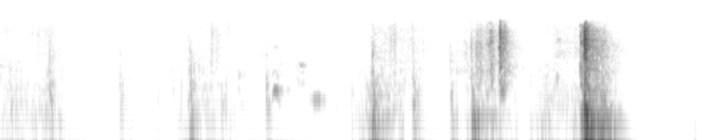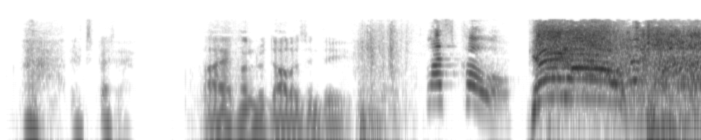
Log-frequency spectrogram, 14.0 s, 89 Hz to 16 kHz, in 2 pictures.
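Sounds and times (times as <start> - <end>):
heavy thumps and loud door slam: 5.8 - 6.2, 10.6 - 11.1, 13.3 - 14.0
speech: 7.9 - 8.4, 9.0 - 10.8, 11.7 - 14.0.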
